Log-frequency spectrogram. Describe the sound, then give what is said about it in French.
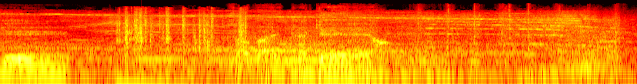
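A flying car coming from outside, heading straight toward the listener: a loud, sustained mechanical roar with high, steady whining tones and metallic squeals, broken by sharp clattering clicks throughout. No one speaks. “Bon sang, on dirait une espèce de bagnole volante.”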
